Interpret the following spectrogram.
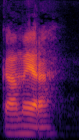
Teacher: The middle vowel is removed to reduce syllables.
